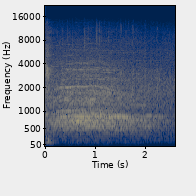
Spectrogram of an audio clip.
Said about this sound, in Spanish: Démosle fuerte ese aplauso al Señor. Acompáñalo de un grito de victoria.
